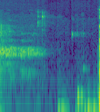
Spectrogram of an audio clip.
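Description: Near silence with a few faint, brief computer clicks around the middle, the sound of saving a file and switching to a web browser to refresh it.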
